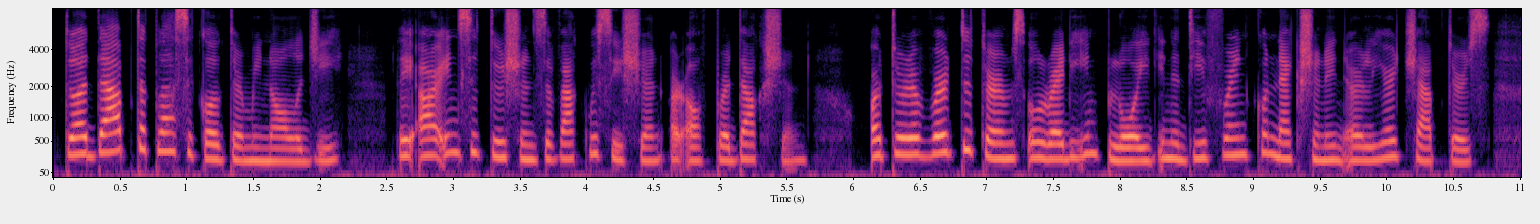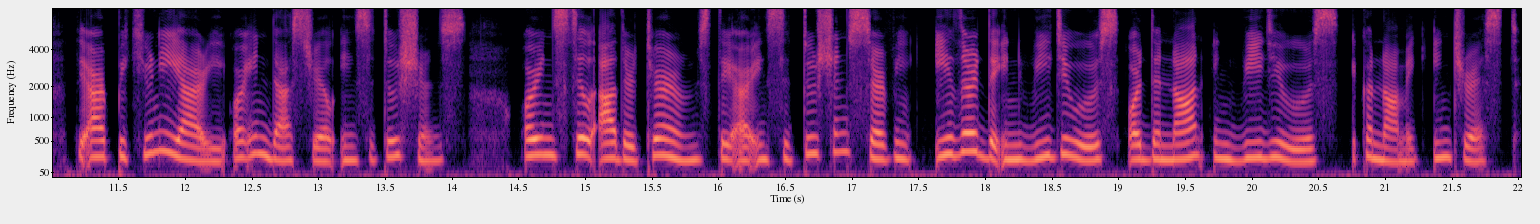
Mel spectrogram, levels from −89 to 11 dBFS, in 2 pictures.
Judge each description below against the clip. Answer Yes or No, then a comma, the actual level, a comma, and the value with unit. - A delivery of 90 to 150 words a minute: Yes, average, 140 wpm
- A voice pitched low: No, high, 235 Hz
